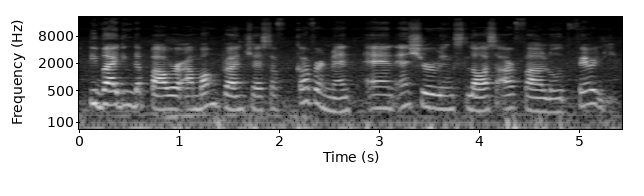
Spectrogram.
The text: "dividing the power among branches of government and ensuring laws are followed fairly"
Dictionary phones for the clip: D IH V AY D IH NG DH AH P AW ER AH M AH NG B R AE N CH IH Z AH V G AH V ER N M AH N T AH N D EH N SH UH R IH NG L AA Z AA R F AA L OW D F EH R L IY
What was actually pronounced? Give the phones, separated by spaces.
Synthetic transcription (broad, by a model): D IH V AY D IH NG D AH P AW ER AH M AH NG B R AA N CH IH S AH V G AH V ER N M AH N T AH N D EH N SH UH R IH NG L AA S AA R F AA L OW D F EH R L IY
